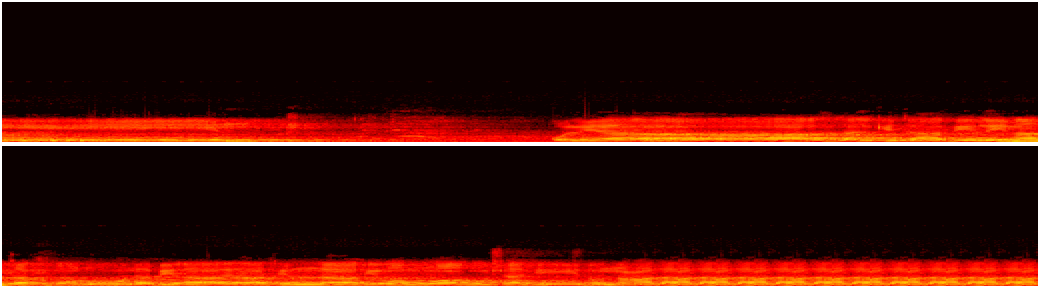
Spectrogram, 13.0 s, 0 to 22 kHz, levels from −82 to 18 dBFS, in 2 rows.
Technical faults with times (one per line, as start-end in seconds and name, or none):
10.70-12.96 broken-record loop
